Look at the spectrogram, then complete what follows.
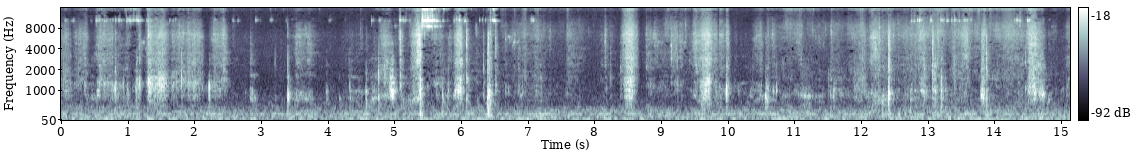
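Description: Faint, scattered squeaks, rubs and light taps of plastic jelly flats as bare feet slide in and out of them and press them against a wooden floor. The loudest comes about five seconds in.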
